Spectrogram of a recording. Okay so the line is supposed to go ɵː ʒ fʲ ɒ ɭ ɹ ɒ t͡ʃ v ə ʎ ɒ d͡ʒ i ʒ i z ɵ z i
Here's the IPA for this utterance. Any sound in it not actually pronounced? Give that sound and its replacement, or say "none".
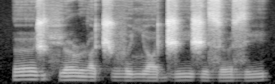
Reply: none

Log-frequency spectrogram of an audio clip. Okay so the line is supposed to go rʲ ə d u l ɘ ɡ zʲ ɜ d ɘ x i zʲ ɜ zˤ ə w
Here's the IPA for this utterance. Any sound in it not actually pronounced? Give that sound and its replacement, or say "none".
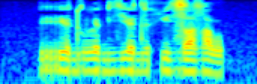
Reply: none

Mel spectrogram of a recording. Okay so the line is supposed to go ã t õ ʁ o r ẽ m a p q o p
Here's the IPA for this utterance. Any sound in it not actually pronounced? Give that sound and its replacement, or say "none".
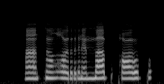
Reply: none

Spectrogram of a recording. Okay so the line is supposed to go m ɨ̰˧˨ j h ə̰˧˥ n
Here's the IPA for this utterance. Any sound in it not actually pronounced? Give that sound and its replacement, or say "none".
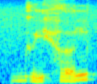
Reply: m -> ɓ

